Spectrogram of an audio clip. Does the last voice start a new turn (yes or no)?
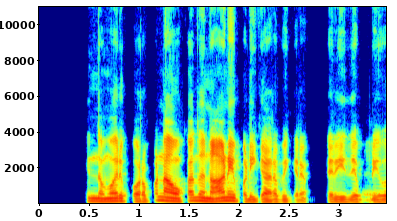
no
